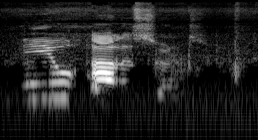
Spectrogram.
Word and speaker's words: Ny-Ålesund: What's the good pronunciation of that? Yes, alright. It's alright, okay. So Ny-Ålesund is Ny-Ålesund.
